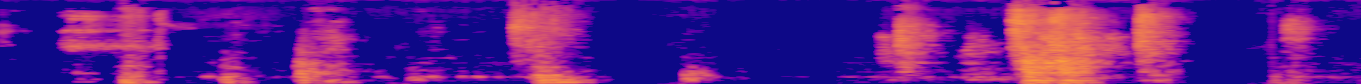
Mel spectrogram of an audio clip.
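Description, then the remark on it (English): A door is being closed to keep out the noise of a shower, with a series of knocks, clunks and scraping bursts as it's handled and shut, with no talking. “I was about to get up and try and close this door so it's less noisy.”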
